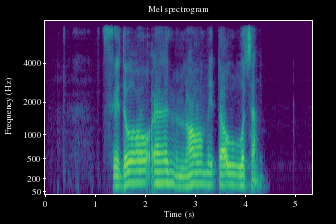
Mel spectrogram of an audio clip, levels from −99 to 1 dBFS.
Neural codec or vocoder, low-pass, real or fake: codec, 24 kHz, 1.5 kbps, HILCodec; 7.2 kHz; fake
